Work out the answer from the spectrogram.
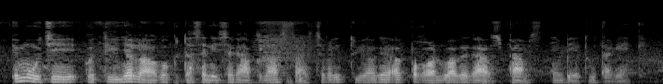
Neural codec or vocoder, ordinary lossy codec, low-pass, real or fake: none; AAC, 24 kbps; 9.9 kHz; real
